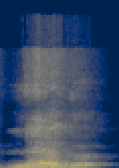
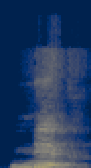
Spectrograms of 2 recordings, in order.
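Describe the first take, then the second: First: It is said in a celebratory, excited tone. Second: It is said in a disbelieving, smirking tone. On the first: It celebrates good news. "It is meant to emphasize or celebrate the setup" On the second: It expresses disbelief. "it is an expression of disbelief, spiked with a smirk"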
